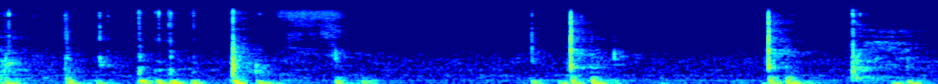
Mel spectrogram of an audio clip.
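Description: Keystrokes on a computer keyboard as a word is typed into design software, arriving in short irregular bursts of close, crisp clicks separated by brief pauses, with no voices over them.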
